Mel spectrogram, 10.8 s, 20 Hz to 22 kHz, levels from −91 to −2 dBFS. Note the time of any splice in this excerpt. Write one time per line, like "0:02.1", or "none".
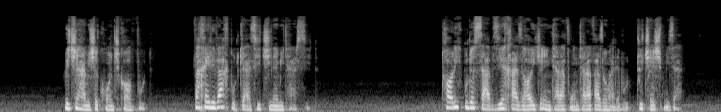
0:09.0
